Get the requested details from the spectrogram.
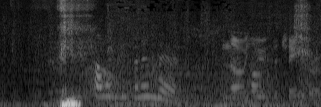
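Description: A young man laughs briefly.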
